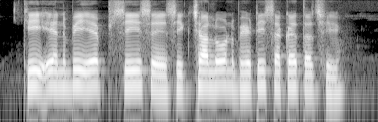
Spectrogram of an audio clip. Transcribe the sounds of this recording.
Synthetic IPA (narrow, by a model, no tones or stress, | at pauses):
kienbiepʰsisesik̚t͡ʃʰalonbʱeʈisəkɛt̪ət͡ʃʰi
